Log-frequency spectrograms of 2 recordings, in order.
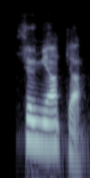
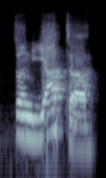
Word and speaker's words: Sunyata: Is it pronounced sanatta? – Sunyata. – Sunyata.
